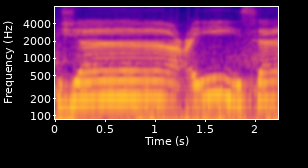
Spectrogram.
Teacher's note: یا کو ہم نے کم لمبا کیا ہے کیونکہ یا کے اوپر کھڑی زبر ہے، جبکہ یہ یا مدہ ہے، اسے بھی ہم نے کھینچ کے پڑھا ہے۔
